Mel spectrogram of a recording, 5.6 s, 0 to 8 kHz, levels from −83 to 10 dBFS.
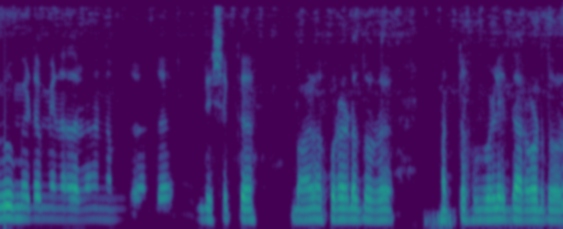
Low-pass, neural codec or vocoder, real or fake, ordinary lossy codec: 7.2 kHz; none; real; MP3, 64 kbps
